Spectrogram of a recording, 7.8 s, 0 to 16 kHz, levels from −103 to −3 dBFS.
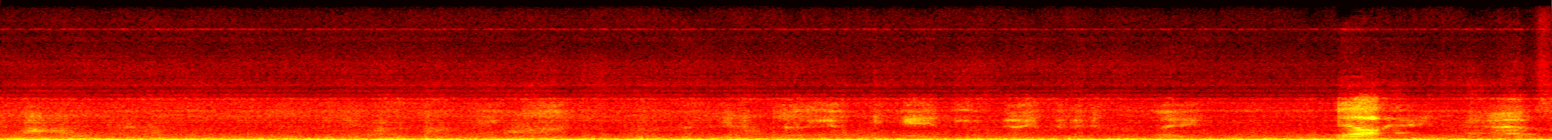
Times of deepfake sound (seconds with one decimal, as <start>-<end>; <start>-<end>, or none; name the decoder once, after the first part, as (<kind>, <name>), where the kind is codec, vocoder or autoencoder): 0.0-7.8 (autoencoder, DAC-VAE)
